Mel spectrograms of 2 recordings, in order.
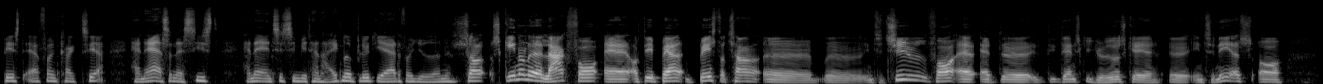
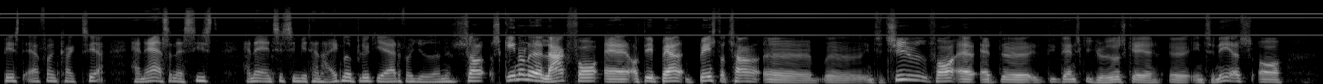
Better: first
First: none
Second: high-pitched whine; loud; throughout; 11 kHz, 5 dB below the speech

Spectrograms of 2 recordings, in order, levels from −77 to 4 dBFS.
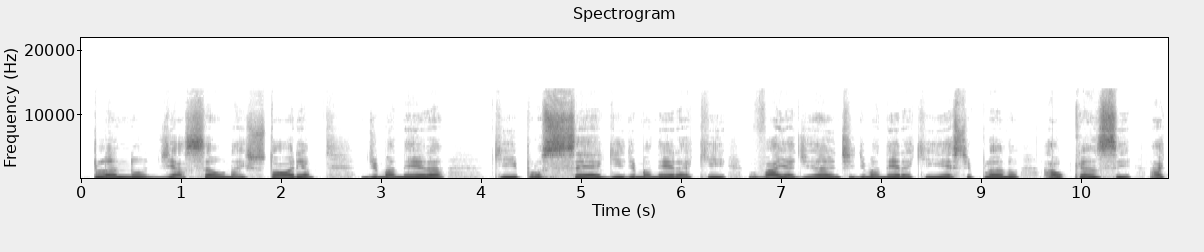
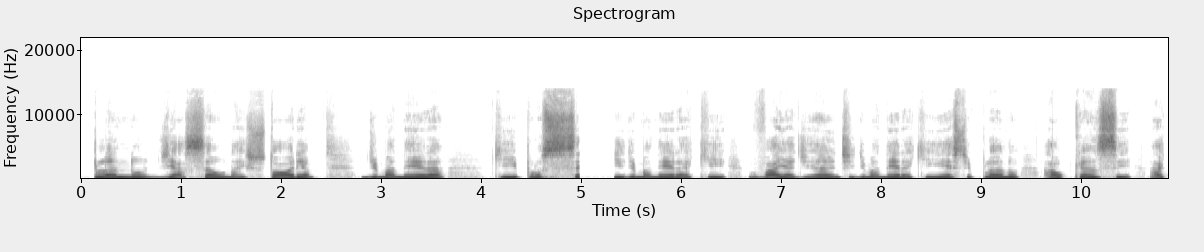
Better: first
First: none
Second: audio cutting out; at 5 s

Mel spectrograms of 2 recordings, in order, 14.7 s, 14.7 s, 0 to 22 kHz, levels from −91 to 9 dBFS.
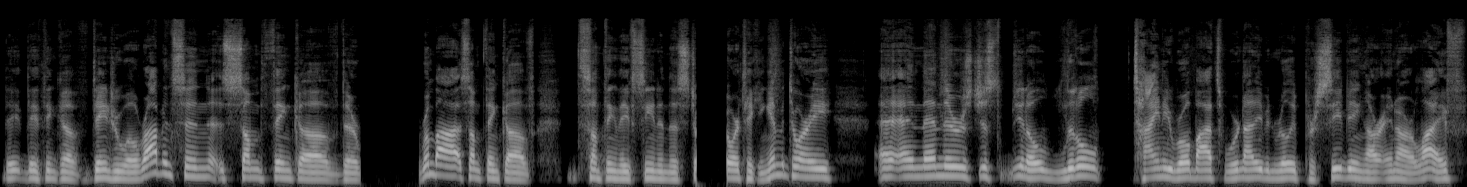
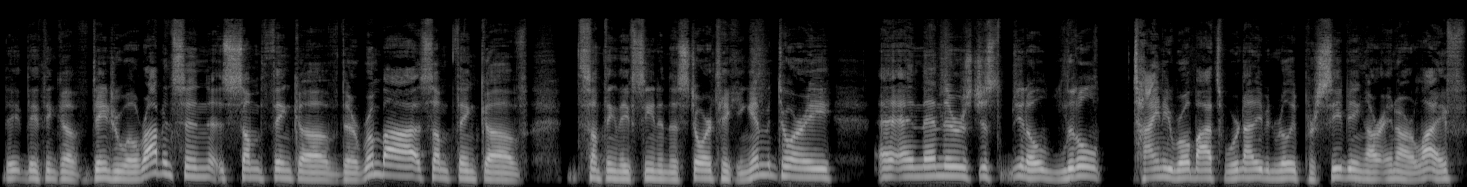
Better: second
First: audio freezing; at 3.5 s for 0.5 s and at 7 s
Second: none

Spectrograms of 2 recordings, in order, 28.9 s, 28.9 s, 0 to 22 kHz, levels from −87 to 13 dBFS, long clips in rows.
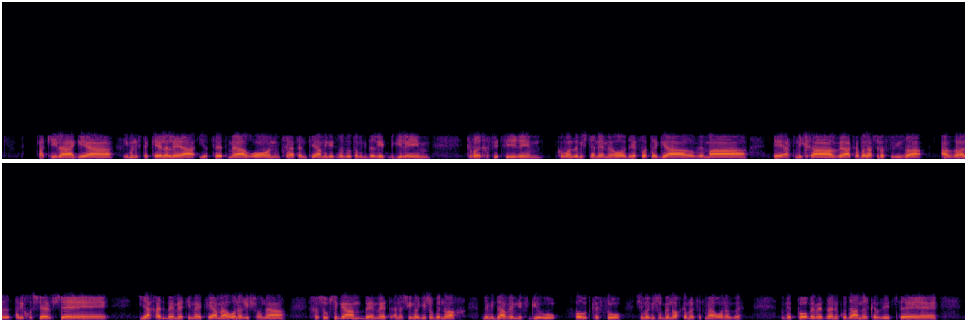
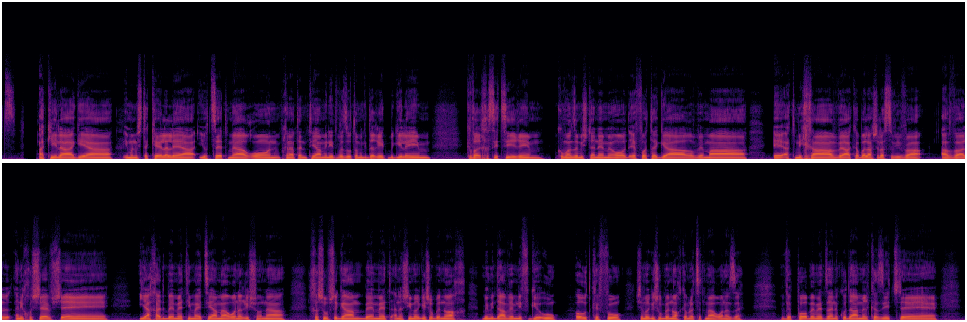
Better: second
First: phone-call audio; poor line; nothing above 3.5 kHz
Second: none

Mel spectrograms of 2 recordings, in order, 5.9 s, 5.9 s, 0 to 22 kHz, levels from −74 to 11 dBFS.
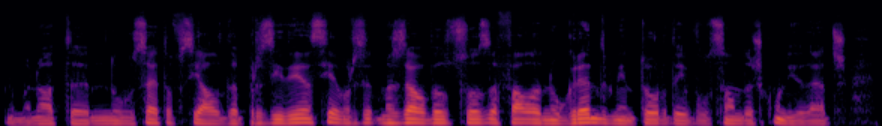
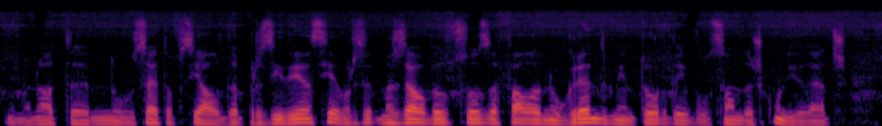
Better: first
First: none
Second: hiss; noticeable; throughout; 20 dB below the speech

